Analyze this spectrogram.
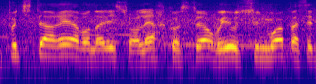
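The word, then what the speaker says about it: Lech Coaster: russe en question s'appelle l'air coaster alors ça c'est la prononciation polonaise on va dire approximative en français ça s'appelle lèche coaster le c.h poster bon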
